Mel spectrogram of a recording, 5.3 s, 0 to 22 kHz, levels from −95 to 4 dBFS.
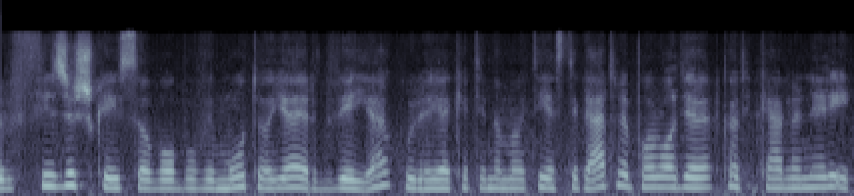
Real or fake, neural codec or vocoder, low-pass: fake; codec, 16 kHz in and 24 kHz out, 0.8 kbps, FocalCodec, streaming, 65536 codes; 10.8 kHz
